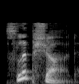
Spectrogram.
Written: slipshod

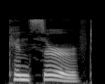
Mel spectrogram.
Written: conserved

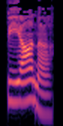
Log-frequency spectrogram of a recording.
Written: biana

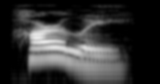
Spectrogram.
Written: harleigh

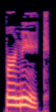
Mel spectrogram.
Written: Bernique

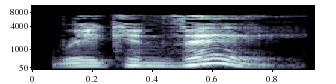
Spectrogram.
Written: reconvey

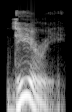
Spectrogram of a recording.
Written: deary

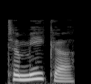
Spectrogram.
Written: tomika

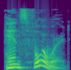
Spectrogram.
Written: henceforward

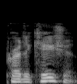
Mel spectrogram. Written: predication

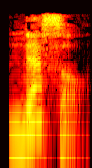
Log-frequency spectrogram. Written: nestle

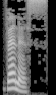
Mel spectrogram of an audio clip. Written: venice

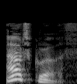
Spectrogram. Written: outgrowth

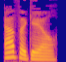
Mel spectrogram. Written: avigail

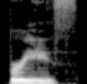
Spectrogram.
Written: brees

